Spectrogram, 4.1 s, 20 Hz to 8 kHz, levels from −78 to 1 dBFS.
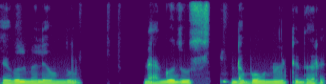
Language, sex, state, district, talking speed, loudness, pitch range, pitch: Kannada, male, Karnataka, Koppal, 105 wpm, -15 LUFS, 130-140 Hz, 135 Hz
